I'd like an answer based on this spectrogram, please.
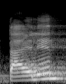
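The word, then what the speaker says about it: ptyalin: टाइलिन and lysozyme. कौन कौन से? टाइलिन and lysozyme, टाइलिन and lysozyme. यहाँ पे पी साइलेंट रहेगा। ठीक है, यहाँ पे पी साइलेंट है।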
